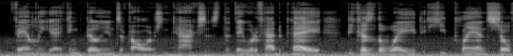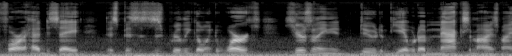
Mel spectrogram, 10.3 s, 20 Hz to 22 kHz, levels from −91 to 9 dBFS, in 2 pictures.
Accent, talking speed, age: American, 270 wpm, 30-49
